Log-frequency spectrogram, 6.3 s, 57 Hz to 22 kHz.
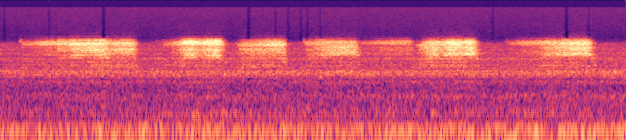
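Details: Owl, 18 March 2016 at 8 PM, gopher brought to the nest: repeated coarse hissing screeches, roughly one each second, uneven in length, with steady hum underneath.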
